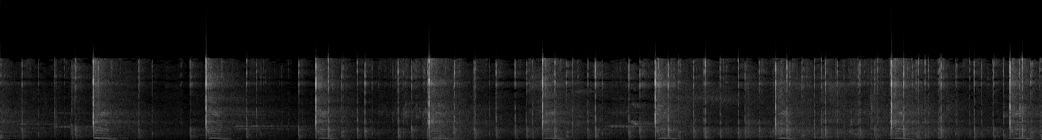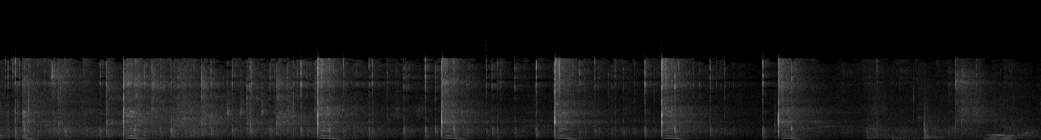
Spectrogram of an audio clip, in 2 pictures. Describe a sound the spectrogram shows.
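A table tennis ball clicks sharply off paddles in a steady rally.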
